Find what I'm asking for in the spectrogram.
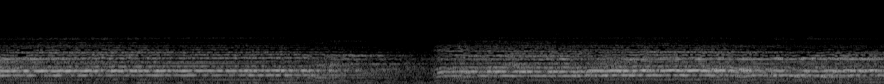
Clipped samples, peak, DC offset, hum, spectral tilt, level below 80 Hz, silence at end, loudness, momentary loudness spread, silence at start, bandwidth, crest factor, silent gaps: under 0.1%; -20 dBFS; under 0.1%; none; -6 dB/octave; -60 dBFS; 0 s; -33 LUFS; 10 LU; 0 s; 8.6 kHz; 12 dB; none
